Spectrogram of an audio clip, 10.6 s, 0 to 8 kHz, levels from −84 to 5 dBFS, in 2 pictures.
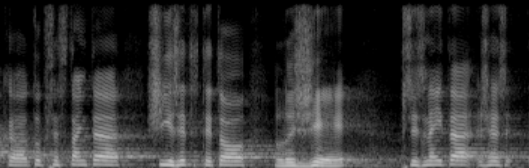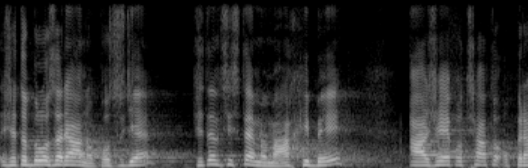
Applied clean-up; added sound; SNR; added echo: none; none; none; none.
